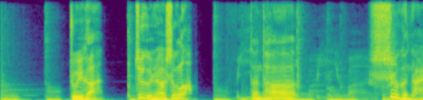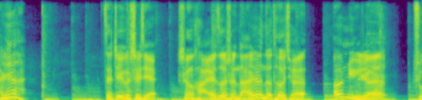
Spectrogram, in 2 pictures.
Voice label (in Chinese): 男 正经幽默 小促销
